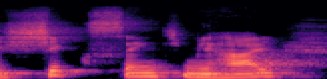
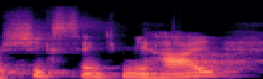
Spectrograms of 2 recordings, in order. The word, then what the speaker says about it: Csikszentmihalyi: Esse nome complicado, deixei até como se pronuncia aqui, Csikszentmihalyi.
